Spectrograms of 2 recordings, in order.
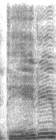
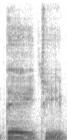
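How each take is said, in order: First: The first syllable does not sound like 'day'. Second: The first syllable sounds like the word 'day'. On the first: "I always say deity" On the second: "it should be deity because it's a day"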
